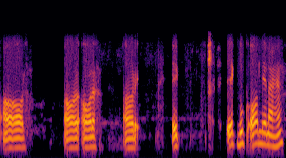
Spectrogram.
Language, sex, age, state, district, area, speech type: Hindi, male, 18-30, Bihar, Muzaffarpur, rural, conversation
